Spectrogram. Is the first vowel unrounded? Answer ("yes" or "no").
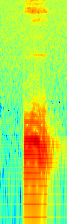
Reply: no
